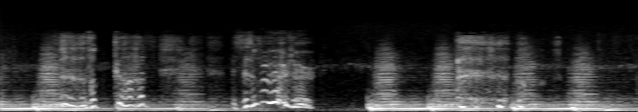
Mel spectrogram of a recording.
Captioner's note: whimpering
